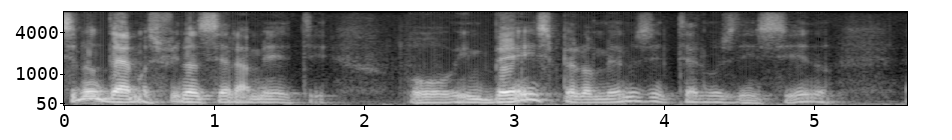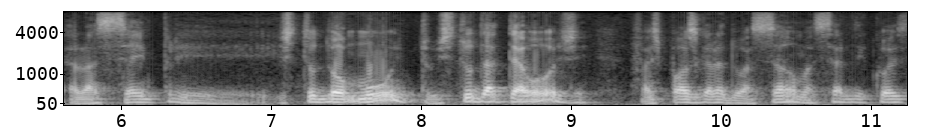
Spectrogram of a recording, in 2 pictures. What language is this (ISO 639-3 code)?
por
